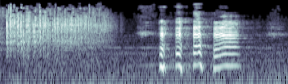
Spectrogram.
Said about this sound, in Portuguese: rola dois dados.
